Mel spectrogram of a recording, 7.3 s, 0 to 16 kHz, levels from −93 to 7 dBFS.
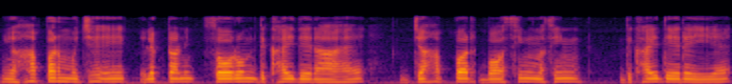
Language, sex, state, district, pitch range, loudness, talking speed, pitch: Hindi, male, Bihar, Begusarai, 120-130 Hz, -22 LUFS, 145 wpm, 130 Hz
